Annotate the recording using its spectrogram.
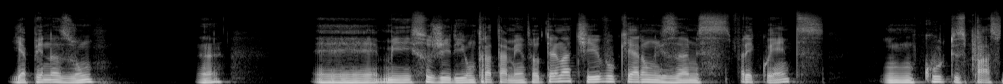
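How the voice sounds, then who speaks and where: On a very clean recording with a silent background, a man speaks very slowly. His fairly low pitch, dark, mellow tone and intonation are monotone and flat. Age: 50s. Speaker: construction worker. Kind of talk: testimony.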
